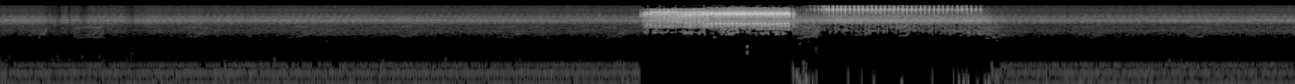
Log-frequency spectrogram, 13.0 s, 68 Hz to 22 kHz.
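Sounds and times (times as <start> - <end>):
Japanese katydid buzzing: 6.4 - 9.8.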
